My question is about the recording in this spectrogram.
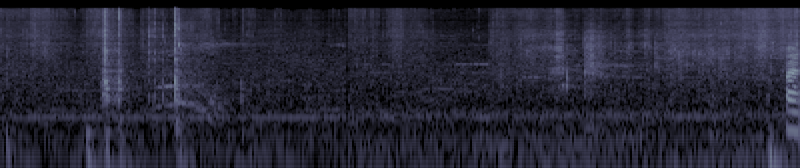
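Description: Quiet kitchen handling on a wooden cutting board: a few soft knocks and taps about a second in as cut cantaloupe is moved, then a sharper knock near the end as a whole cantaloupe is set on the board. A faint steady hum runs underneath.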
